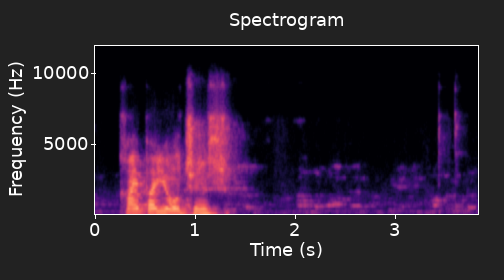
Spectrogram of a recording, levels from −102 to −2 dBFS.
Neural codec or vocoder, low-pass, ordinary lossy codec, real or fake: codec, 16 kHz, 8 kbps, FreqCodec, larger model; 7.2 kHz; Opus, 16 kbps; fake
